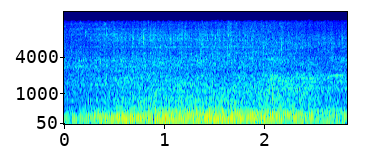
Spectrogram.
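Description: A motorcycle engine rumbles steadily, a deep throaty drone that holds an even loudness for a few seconds with no speech over it, as Bisbee Mayor Jack Porter rides up on a red motorcycle.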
